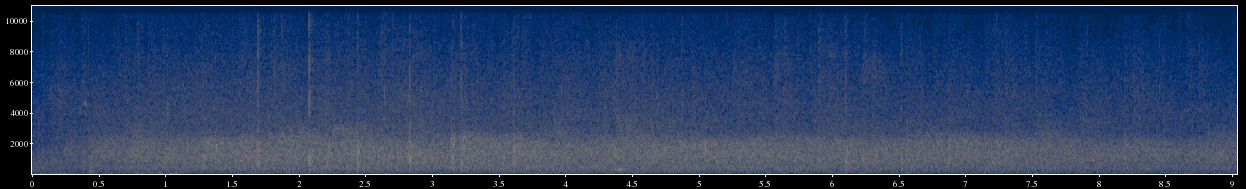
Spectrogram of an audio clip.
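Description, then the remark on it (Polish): An audience applauds steadily for several seconds, a dense, even wash of clapping at constant loudness, with a few sharper individual claps standing out, for Father Dr Witold Burda, postulator of the Ulma family's beatification cause, at a gathering before Mass. No voices are heard. “Wielkie, wielkie brawa.”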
